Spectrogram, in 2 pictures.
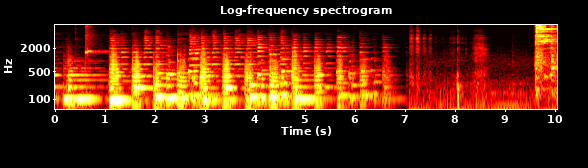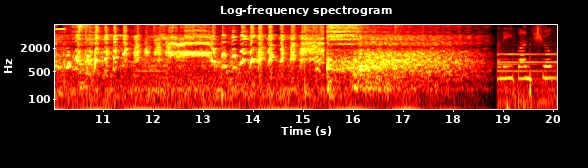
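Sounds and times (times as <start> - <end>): person laughing hard: 7.1 - 8.4, 10.5 - 17.9.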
